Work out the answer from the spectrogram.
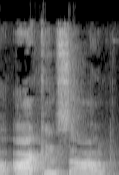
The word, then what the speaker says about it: Arkansas: the fun fact for Arkansas is why is there s at the end of Arkansas they said it's actually illegal to pronounce the S in Arkansas it's been on the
